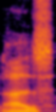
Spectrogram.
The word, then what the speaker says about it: Uz: Job was from the land of Uz or Uz. I pronounce it Uz.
